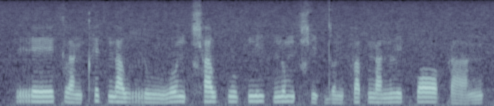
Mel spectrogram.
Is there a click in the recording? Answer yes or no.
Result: no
